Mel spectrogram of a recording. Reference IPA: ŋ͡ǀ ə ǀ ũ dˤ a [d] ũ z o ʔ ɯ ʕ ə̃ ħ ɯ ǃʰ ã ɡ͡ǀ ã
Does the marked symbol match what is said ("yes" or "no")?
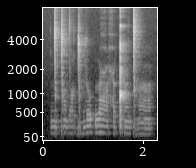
no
